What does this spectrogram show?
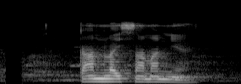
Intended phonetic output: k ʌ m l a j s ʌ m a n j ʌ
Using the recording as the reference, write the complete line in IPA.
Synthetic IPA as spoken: k a m l a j s a m a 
